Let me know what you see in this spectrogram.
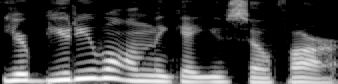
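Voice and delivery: put-on deadpan delivery. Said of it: "dead face".

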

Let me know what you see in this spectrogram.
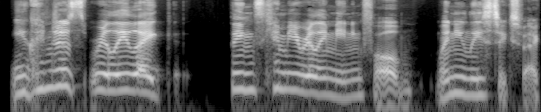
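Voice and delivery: speaking through tears. Talking to a loved one who is not there with them, crying while talking. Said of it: "I hate that you're crying".

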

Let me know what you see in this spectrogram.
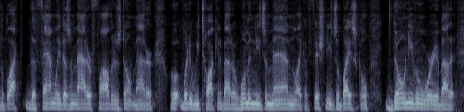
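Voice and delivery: ordinary talk

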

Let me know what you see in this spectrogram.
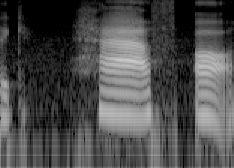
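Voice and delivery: half drawn out, slow and heavy. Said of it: "That's, like, half off".

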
